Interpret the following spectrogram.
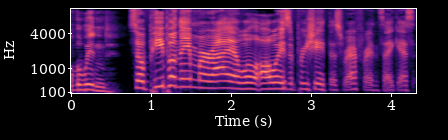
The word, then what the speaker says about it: Mariah: they call the Wind Mariah that's what oh it's Mariah I'm so sorry Mariah I think we've been pronouncing it wrong this whole time because she says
